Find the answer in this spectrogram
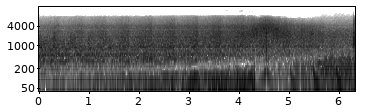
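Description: Psychedelic trance music in a section built on a swelling, jet-like filtered noise sweep that peaks about four and a half seconds in, with low pulsing bass notes coming back in the second half.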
